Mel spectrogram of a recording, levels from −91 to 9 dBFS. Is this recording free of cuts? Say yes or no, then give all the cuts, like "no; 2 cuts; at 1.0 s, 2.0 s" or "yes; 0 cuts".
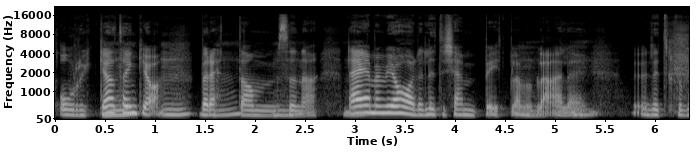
yes; 0 cuts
